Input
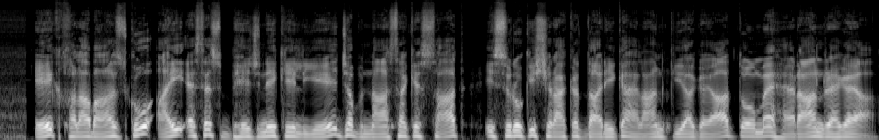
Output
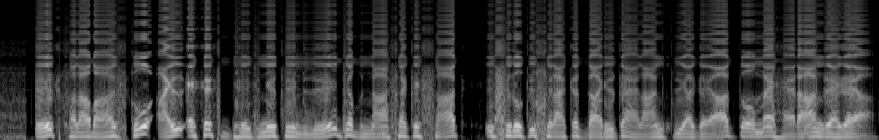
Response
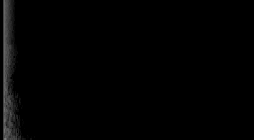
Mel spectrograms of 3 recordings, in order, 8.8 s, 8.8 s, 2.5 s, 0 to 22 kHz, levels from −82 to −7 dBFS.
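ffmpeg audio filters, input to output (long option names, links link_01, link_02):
-filter_complex "[0:a]acompressor=mode=upward:threshold=-33dB:ratio=2.5,asettb=1/sr,asplit=3[link_01][link_02][link_03];[link_01]atrim=end=1.504[link_04];[link_02]atrim=start=1.5:end=2.18,asetpts=PTS-STARTPTS,afade=type=in:duration=0.004:curve=qsin,afade=type=out:start_time=0.676:duration=0.004:curve=qsin,lowpass=frequency=1800:width_type=q:width=2.6[link_05];[link_03]atrim=start=2.176[link_06];[link_04][link_05]acrossfade=duration=0.004:curve1=hsin:curve2=qsin[link_07];[link_07][link_06]acrossfade=duration=0.004:curve1=qsin:curve2=hsin,acrusher=samples=12:mix=1:aa=0.000001,volume=-8dB"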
